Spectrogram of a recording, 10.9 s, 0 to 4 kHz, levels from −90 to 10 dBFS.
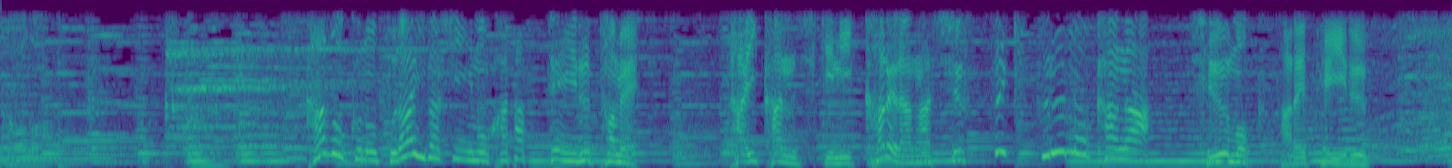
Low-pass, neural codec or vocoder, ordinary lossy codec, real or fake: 3.6 kHz; none; none; real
